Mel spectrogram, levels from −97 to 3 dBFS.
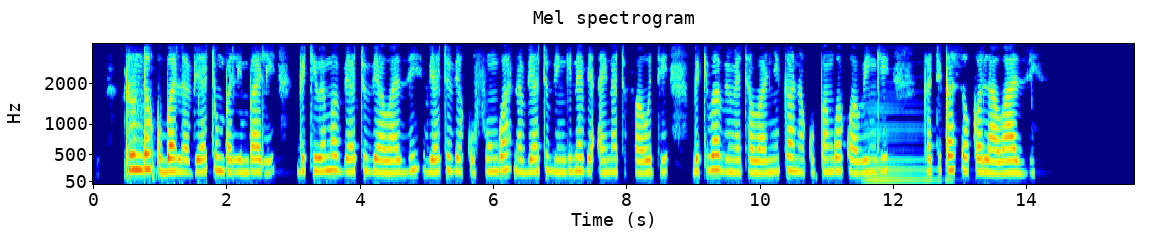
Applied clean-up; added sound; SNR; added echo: classical method spectral subtraction.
